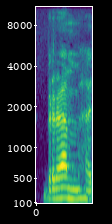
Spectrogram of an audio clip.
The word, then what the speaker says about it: Brahma: so that word brahma it is written brahma that is the word but our traditional pronunciation is switching the her and the ma brahma to keep it soft otherwise it becomes a harsh sound more easily so brahma it is traditional brahma varino and here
